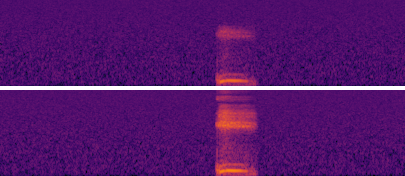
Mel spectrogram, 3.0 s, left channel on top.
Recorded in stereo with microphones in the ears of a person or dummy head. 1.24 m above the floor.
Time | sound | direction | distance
1.6 | whispering | 85° right | ?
